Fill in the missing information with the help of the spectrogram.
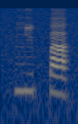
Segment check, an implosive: absent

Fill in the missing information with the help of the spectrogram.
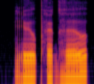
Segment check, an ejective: absent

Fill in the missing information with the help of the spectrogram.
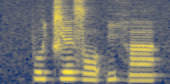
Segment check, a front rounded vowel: absent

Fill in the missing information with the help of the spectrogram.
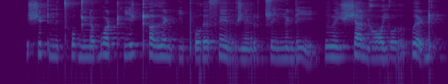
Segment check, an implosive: absent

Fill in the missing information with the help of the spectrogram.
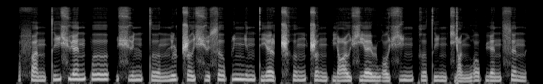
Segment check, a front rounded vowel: present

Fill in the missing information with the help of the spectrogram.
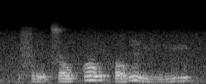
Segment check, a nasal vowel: absent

